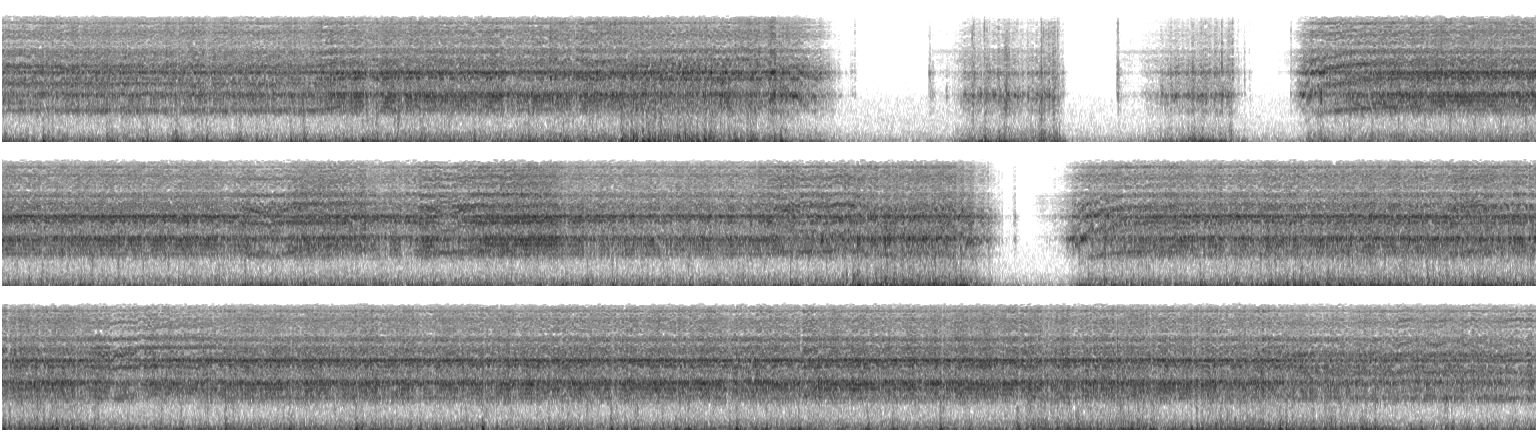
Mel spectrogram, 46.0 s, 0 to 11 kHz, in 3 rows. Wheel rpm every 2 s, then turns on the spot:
200, 200, 230, 200, 20, 30, 90, 230, 230, 230, 230, 220, 120, 180, 230, 220, 230, 230, 230, 230, 230, 230, 200.
10-12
